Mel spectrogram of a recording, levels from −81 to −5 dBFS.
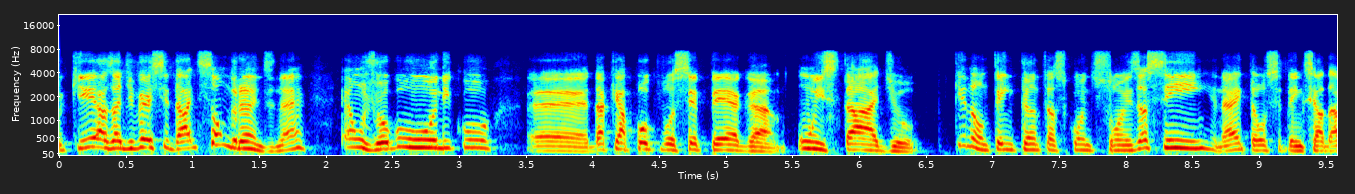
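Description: Speech runs the whole way through the AMR wideband (HD Voice) codec at a rough, raspy low rate, which fits 8.85 kbit/s. A spectrogram shows a hard ceiling at 7.6 kHz and smeared noise in place of harmonics above 6.4 kHz.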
